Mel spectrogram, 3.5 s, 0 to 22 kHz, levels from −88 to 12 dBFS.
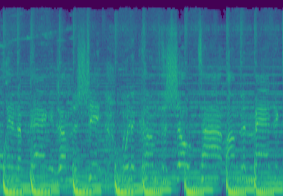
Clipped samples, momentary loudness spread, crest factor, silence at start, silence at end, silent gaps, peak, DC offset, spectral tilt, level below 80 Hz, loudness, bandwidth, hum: under 0.1%; 2 LU; 12 dB; 0 s; 0 s; none; 0 dBFS; under 0.1%; -4 dB/octave; -16 dBFS; -13 LUFS; 19.5 kHz; none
